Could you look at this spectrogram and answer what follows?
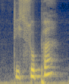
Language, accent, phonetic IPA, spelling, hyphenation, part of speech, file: German, Austria, [ˈsupɛ], Suppe, Sup‧pe, noun, De-at-Suppe.ogg
- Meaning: soup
